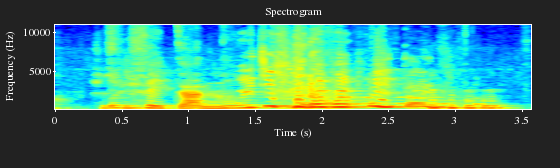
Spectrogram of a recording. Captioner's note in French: rire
